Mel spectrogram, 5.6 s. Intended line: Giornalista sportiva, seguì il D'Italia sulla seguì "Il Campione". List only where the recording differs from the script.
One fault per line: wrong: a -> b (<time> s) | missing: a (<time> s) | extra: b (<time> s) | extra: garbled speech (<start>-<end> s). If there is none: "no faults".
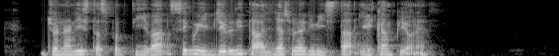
extra: Giro (2.1 s)
wrong: seguì -> rivista (3.0 s)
